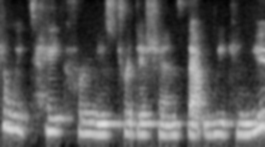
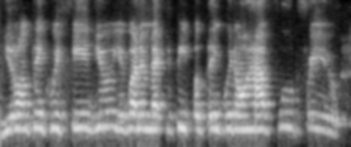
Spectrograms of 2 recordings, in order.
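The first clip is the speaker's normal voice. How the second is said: higher, louder mock scolding; imitating indignant grandfather; 5 semitones higher, 5 dB louder, faster than usual. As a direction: scold like an offended grandfather, retold. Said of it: "He's like".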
